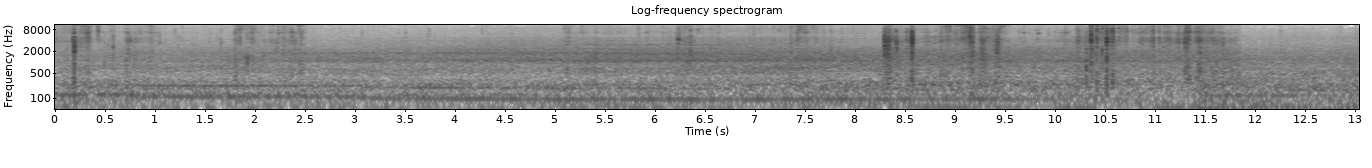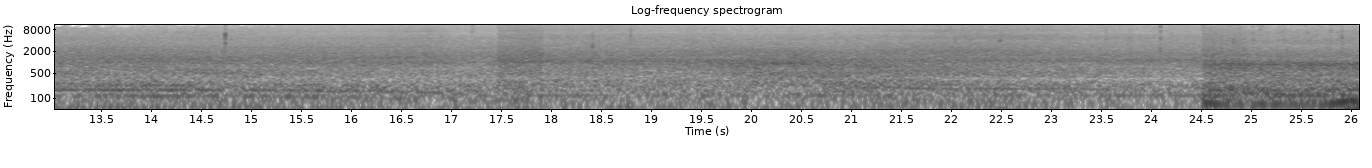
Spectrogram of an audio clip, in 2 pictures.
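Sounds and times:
footsteps on track ballast: 0:00.0 - 0:03.6, 0:05.0 - 0:11.9
low motor hum: 0:24.5 - 0:26.0.

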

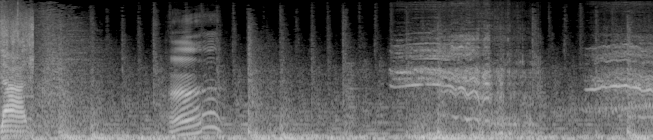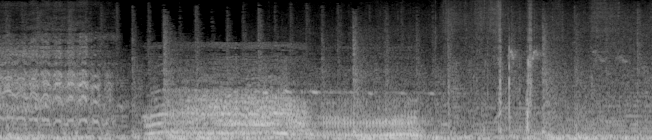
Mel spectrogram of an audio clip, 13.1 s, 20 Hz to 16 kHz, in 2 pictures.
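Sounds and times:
background music: 0:00.0 - 0:13.0
low long animal call: 0:05.9 - 0:10.9
high wavering animal calls: 0:05.9 - 0:11.0.

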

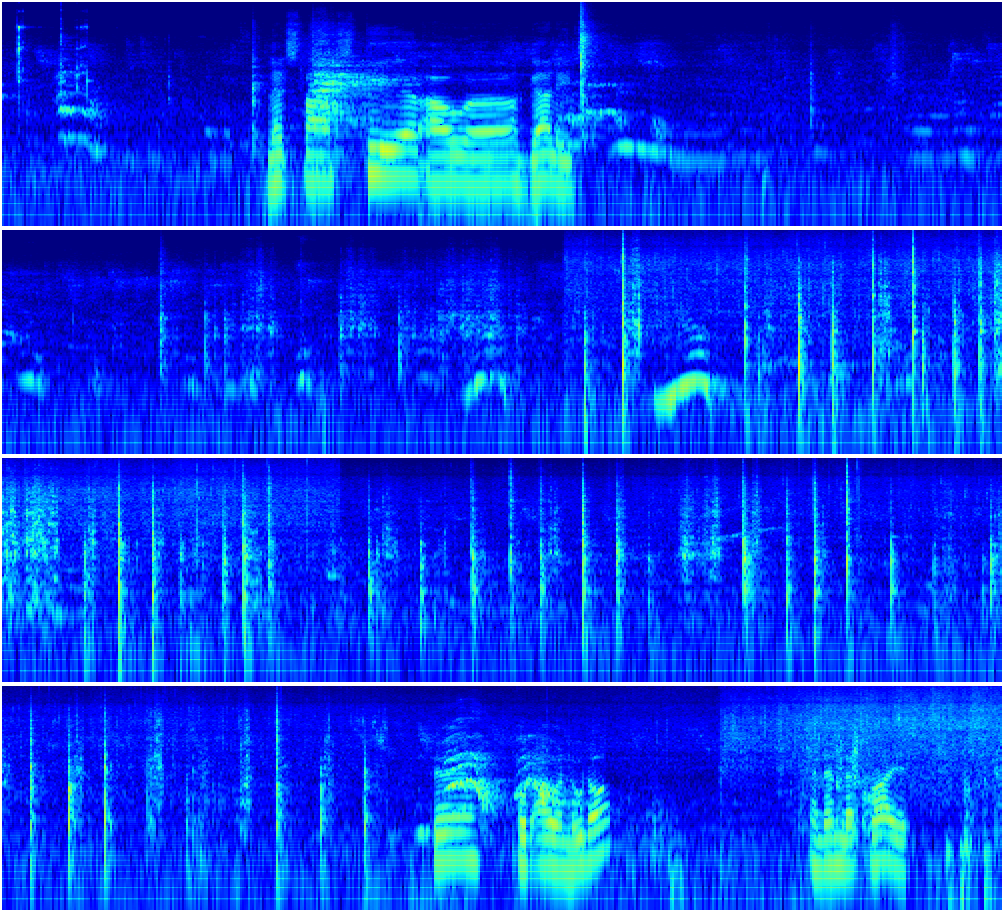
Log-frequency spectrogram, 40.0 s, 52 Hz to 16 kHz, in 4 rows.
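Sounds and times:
metal spatula scraping a wok: 0:12.0 - 0:33.8, 0:37.3 - 0:40.0
garlic sizzling in hot oil: 0:15.6 - 0:40.0.

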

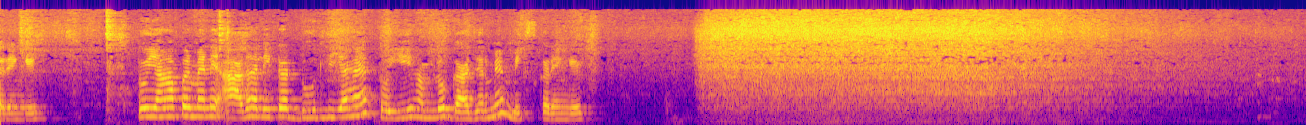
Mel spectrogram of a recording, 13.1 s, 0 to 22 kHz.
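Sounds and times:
milk hissing in hot pan: 0:03.2 - 0:13.0.

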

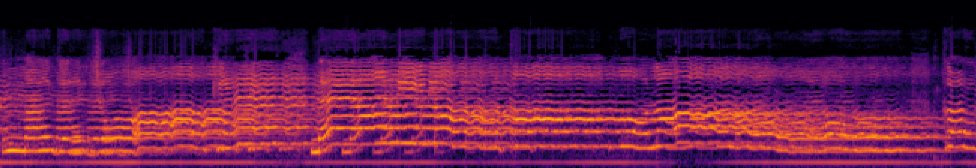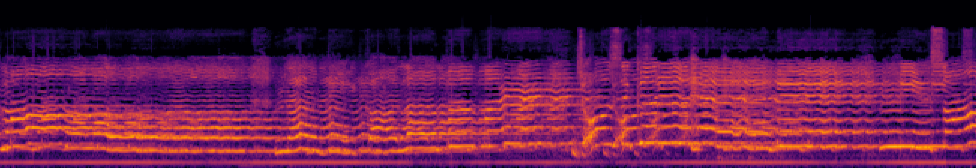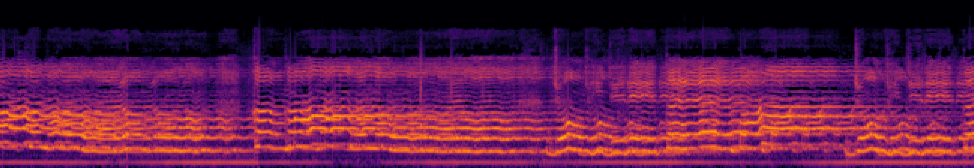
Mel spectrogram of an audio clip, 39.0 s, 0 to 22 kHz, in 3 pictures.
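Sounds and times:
boy singing into microphone: 0:00.0 - 0:39.0
steady low hum: 0:00.0 - 0:39.0.

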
